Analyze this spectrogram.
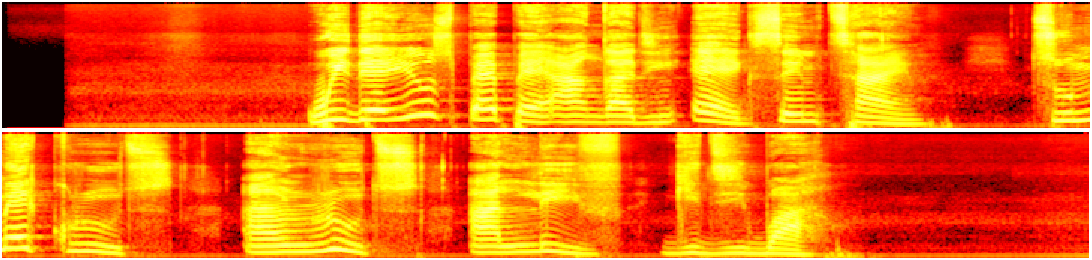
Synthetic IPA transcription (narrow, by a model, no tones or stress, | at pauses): widejuspepɛãŋ̩ɡadiŋɛɡsemtʰãɪ̃m | tumekɾut | anɾutan̩liv | ɡidiɡ͡ba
